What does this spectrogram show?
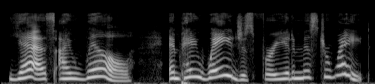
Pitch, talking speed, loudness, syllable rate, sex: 285 Hz, 175 wpm, -19 LUFS, 4.4 syllables/s, female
